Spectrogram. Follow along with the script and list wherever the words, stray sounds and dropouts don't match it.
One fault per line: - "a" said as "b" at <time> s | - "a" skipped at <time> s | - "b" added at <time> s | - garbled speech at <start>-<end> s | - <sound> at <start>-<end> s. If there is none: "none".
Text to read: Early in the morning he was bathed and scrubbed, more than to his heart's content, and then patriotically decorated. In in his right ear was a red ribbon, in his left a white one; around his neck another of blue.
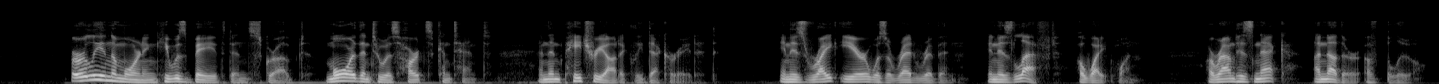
- "in" skipped at 7.9 s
